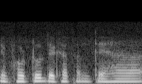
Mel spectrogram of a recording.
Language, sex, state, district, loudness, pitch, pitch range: Chhattisgarhi, male, Chhattisgarh, Rajnandgaon, -16 LUFS, 135 Hz, 130-140 Hz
